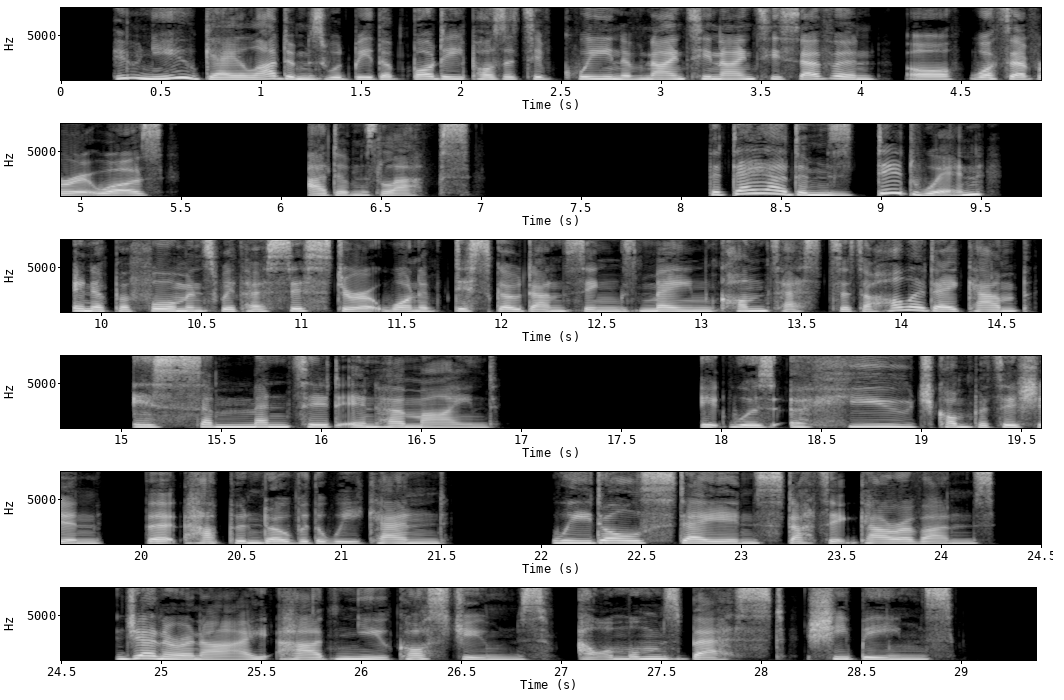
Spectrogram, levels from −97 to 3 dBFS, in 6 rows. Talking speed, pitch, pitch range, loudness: 145 wpm, 200 Hz, 185-220 Hz, -18 LUFS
